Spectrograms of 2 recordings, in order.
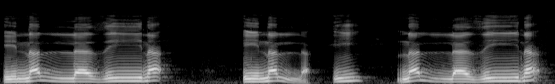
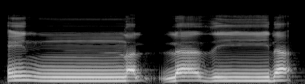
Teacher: اس لفظ کے اندر 2 شد ہیں، دونوں کو پڑھنا ہے، اور جب نون پہ شد آئے گی اور میم پر شد آئے گی، نون مشدد ہوگا میم مشدد ہوگا، تو ان دونوں میں غنہ ہوگا 1 الف کی مقدار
